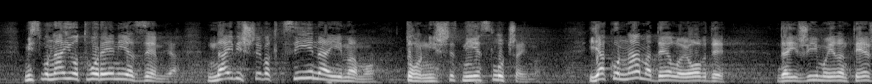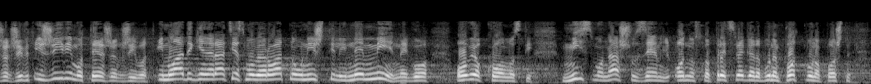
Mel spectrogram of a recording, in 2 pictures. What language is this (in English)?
Serbian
